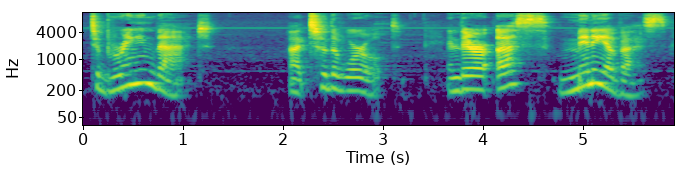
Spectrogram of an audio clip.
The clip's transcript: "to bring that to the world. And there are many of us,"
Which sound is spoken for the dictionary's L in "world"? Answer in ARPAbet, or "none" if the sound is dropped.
L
